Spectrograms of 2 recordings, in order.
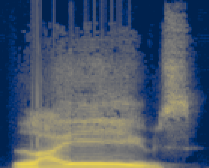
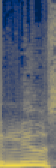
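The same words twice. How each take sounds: First: The vowel is long, rhyming with knives. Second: The vowel is short, rhyming with gives. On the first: It is the plural of life. "This is noun plural" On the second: It is the action of living somewhere. "Here this is a verb"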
